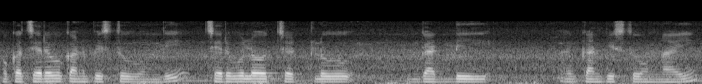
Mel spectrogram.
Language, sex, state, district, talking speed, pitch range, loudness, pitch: Telugu, male, Telangana, Mahabubabad, 75 wpm, 125-130 Hz, -16 LUFS, 125 Hz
